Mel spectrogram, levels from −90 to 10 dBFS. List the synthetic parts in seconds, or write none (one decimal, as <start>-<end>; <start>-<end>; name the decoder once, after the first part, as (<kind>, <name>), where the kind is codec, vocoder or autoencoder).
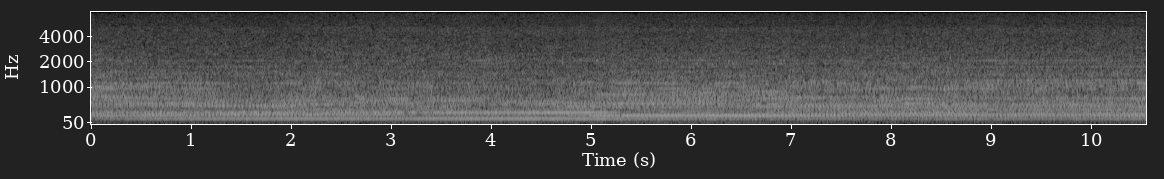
4.5-5.3 (codec, DAC)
